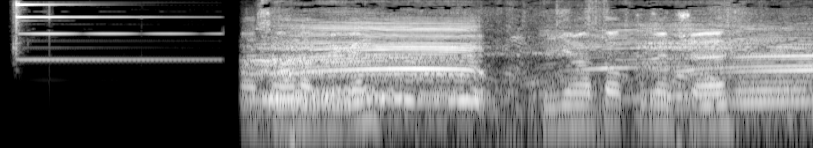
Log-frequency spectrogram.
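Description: A short bell-like notification chime rings and fades, then cattle moo loudly at close range: two long, drawn-out moos, the first about a second long and the second about two seconds.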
